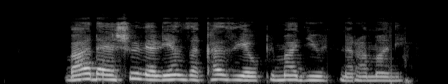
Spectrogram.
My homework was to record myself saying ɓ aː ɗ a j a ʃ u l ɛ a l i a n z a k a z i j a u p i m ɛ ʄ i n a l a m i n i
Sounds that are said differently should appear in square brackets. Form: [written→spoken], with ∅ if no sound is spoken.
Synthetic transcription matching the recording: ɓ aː ɗ a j a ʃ u l ɛ a l i a n z a k a z i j a u p i m [ɛ→a] ʄ i n a [l→ɾ] a m [i→a] n i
